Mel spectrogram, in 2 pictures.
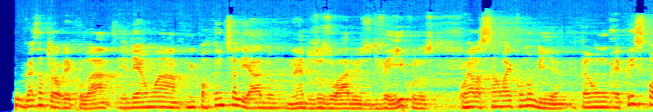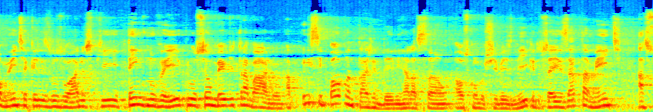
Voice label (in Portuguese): Sonora diretor comercial; Cigas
